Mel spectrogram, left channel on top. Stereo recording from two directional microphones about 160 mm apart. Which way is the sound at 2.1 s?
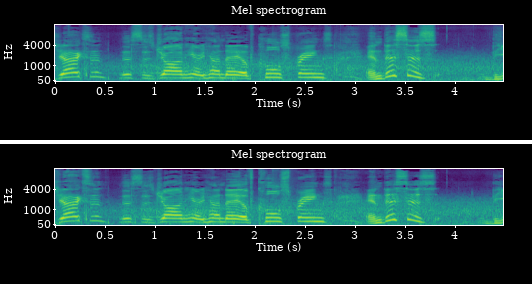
30° right (ahead or behind).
